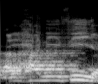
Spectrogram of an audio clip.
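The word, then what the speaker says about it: الحنيفية: analfiyata ibrahim anudallah wahdahu sesungguhnya alhnafiyah alhanaf alhanifiyah ya bukan alhanaf alhanifiyah bacanya iya sesungguhnya agama al-hanifiyah itu adalah millatu Ibrahima.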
